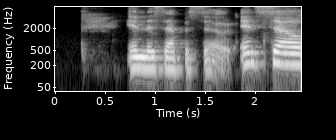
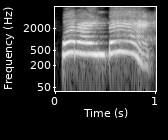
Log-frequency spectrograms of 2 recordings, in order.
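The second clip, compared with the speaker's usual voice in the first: mock high plea; 3 dB louder than usual. Quoting her, high put-on voice.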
